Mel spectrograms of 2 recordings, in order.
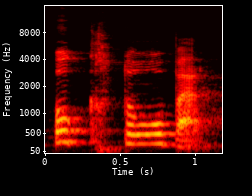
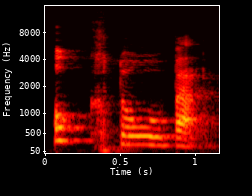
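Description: The two takes are said the same way.

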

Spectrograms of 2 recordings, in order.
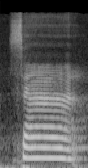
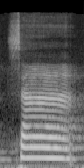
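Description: No difference in how they are said.

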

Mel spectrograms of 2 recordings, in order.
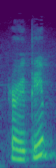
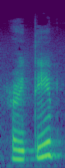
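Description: No difference in how they are said.

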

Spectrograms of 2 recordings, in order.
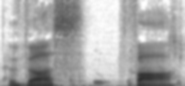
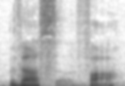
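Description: First: The th sound at the start is not clear. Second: The th sound at the start is clear. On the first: The speaker calls it wrong. "Sorry. I can't pronounce my th" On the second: The speaker calls it right. "There we go"

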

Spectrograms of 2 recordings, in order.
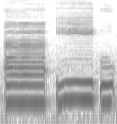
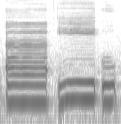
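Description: First: The vowels are drawn out long and melodic. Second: The same.

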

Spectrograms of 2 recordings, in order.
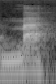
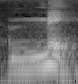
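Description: First: The vowel is an open 'ah'-like sound. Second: The vowel is a closed 'ay' sound. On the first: This is how some other regions say it. "sometimes it's like ma, almost like an a sound" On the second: This is how many regions say it. "many regions pronounce M-A-I-S, me, with that A sound"

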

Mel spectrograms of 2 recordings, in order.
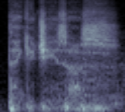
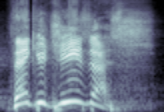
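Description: First: It is said in a whisper. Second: It is said loudly, with raised volume.

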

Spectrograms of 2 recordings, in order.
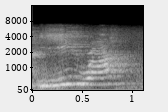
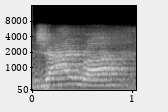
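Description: First: The word begins with a Y sound. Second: The word begins with a J sound. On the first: The speaker calls it right. "so it would be a Y sound" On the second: The speaker calls it wrong. "these people pronounce it Jirah"

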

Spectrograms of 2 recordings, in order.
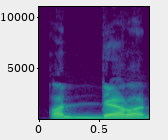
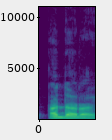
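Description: First: The d sound is held long and doubled. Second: The d sound is short and single. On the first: The speaker calls it right. "There's a شدة, okay, on top of the dal" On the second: The speaker calls it wrong. "Don't say قدرة"

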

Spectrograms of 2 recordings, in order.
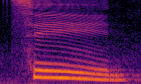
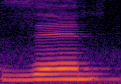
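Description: First: The word is said with a German-style z. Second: The word is said with a Turkish-style z. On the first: The speaker calls it right. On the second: The speaker calls it wrong.

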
